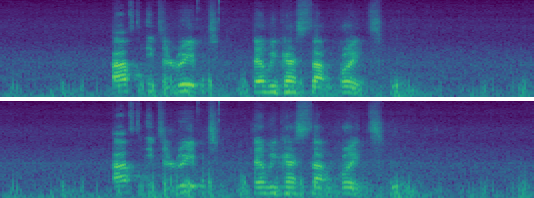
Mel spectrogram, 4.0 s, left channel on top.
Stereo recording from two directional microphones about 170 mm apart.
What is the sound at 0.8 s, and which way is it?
A man's voice, 20° left (ahead or behind).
